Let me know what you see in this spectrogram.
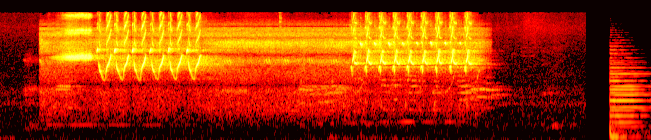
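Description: Bird chirping in two quick runs of rapid, repeated high notes, the first about a second in and the second about three and a half seconds in. Music with a steady beat starts near the end.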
